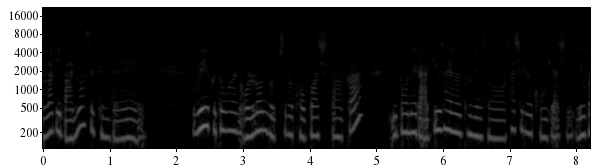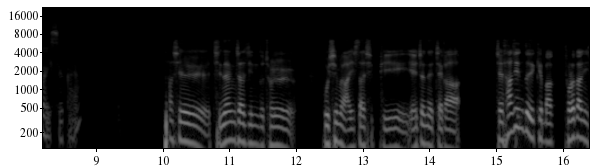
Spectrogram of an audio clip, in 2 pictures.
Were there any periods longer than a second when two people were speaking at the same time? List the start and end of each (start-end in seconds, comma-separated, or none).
none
